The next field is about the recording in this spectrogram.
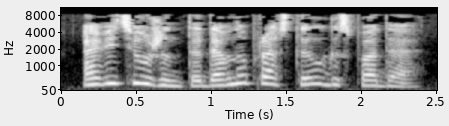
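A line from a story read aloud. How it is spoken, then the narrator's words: Carefree tone. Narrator (Russian): совершенно беспечным тоном произнес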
